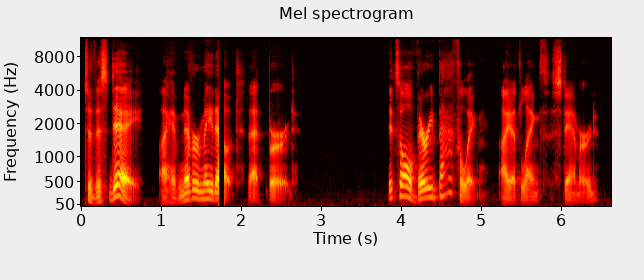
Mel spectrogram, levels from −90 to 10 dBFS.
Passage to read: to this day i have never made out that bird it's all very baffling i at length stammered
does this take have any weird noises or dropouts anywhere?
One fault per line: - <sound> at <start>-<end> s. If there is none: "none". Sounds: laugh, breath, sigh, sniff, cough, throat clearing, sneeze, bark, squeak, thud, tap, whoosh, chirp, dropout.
- dropout at 1.7-1.8 s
